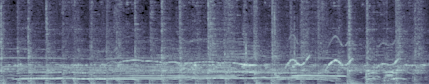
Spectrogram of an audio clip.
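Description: Traditional Newari drum and cymbal music beating steadily for a Lakhe dance, with a crowd cheering over it in long drawn-out calls that break off about five seconds in.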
